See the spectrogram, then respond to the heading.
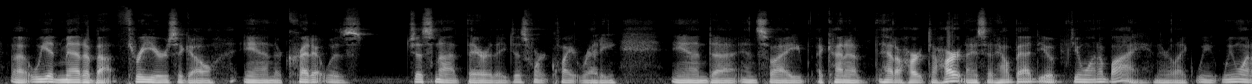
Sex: male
